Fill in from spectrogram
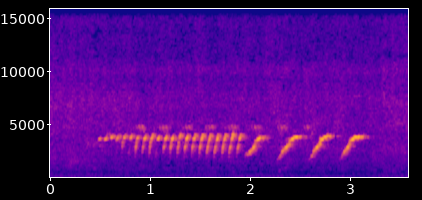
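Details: Scotch Fancy canary singing: a fast, even trill of bright notes held at one high pitch for about a second and a half, followed by four sharp rising whistled sweeps spaced roughly a third of a second apart.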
